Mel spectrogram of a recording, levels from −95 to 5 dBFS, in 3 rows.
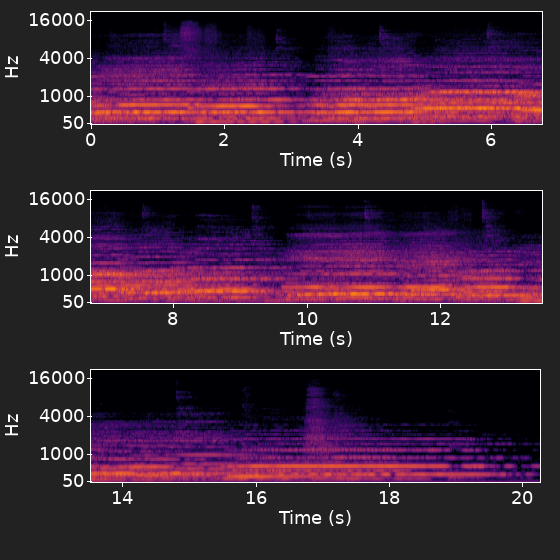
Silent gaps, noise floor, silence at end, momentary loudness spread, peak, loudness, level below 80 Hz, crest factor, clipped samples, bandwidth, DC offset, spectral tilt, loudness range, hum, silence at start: none; -59 dBFS; 0.45 s; 12 LU; -16 dBFS; -32 LUFS; -76 dBFS; 16 dB; under 0.1%; 12.5 kHz; under 0.1%; -7.5 dB/octave; 7 LU; none; 0 s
